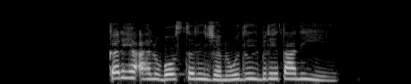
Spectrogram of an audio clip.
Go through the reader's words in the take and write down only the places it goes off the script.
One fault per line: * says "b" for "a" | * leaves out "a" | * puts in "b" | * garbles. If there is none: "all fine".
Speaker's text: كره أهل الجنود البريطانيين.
* puts in "بوسطن"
